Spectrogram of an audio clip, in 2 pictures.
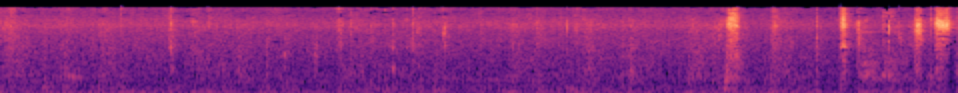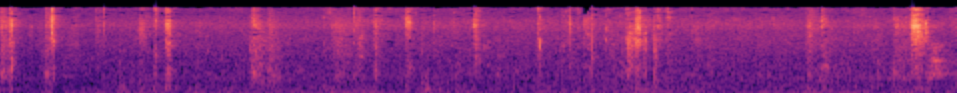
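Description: Close-up eating sounds: wet chewing and lip smacks while eating cooked porcupine fish by hand, coming as irregular clicks that are busiest and loudest about halfway through.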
